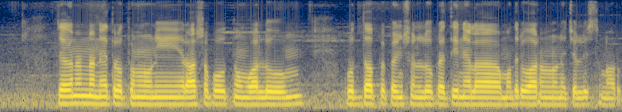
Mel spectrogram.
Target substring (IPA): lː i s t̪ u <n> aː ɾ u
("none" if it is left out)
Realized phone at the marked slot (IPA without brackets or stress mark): nː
